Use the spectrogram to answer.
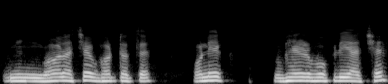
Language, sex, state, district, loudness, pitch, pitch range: Bengali, male, West Bengal, Jhargram, -13 LUFS, 160 Hz, 155-170 Hz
